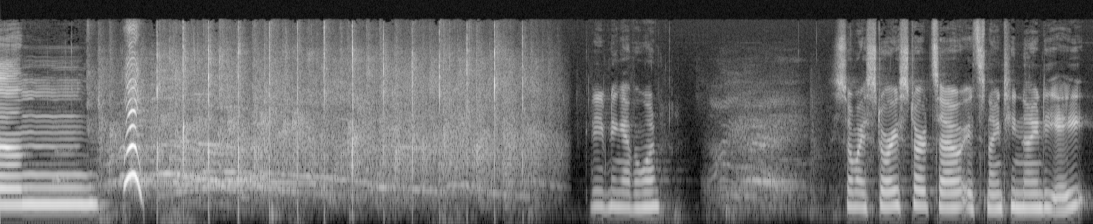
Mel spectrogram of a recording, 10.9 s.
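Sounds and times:
audience applause: 1.0s - 5.7s
speech: 6.0s - 6.8s, 8.4s - 10.9s.

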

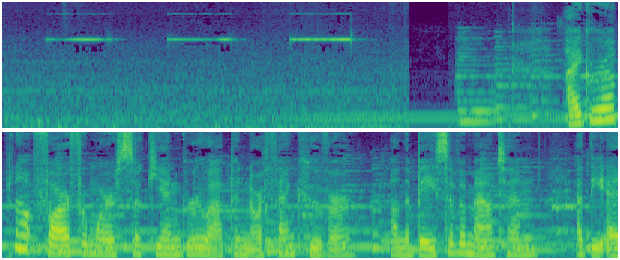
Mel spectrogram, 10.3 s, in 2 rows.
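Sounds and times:
Instant Pot beeping: 0.4s - 3.0s
speech: 4.7s - 10.2s.

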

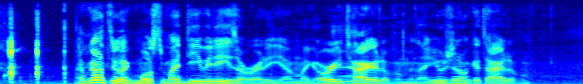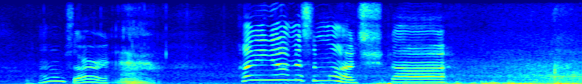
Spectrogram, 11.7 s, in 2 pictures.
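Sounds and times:
laughter: 0.0s - 1.0s
speech: 0.8s - 5.4s, 6.2s - 7.5s, 8.2s - 10.5s
cars passing outside: 10.4s - 11.6s.

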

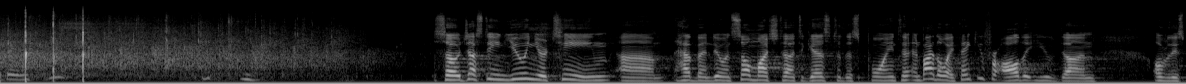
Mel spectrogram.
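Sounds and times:
audience applause: 0.0s - 4.0s
speech: 4.4s - 11.8s.

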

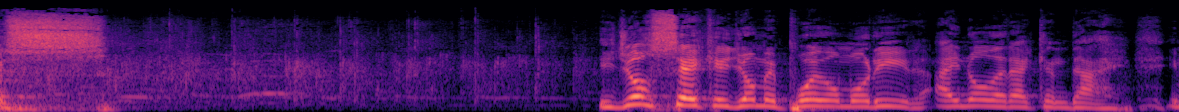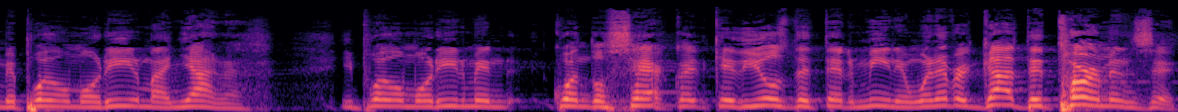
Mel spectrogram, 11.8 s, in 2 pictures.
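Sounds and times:
speech: 0.0s - 0.3s, 3.0s - 11.7s
loud audience applause: 0.0s - 3.2s.

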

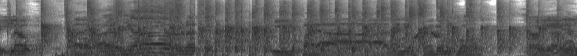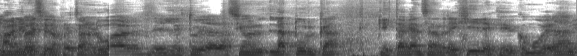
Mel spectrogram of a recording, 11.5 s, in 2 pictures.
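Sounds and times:
group clapping: 0.0s - 6.4s
speech: 0.0s - 11.5s
voices talking and calling out: 3.8s - 4.9s.

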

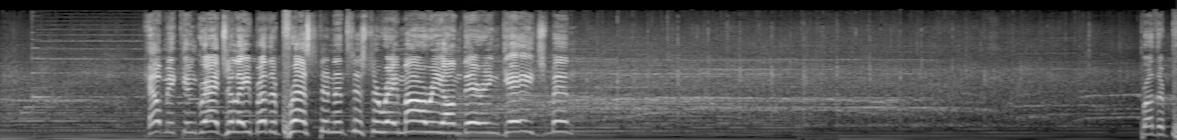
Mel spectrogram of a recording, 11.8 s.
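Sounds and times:
sustained low musical tones: 0.0s - 10.8s
speech: 1.5s - 5.8s, 11.4s - 11.7s
church congregation applauding an engaged couple: 3.7s - 11.7s.

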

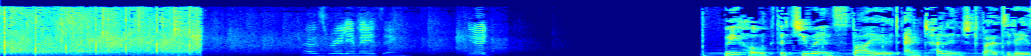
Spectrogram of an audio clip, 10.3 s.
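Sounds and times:
audience applause: 0.0s - 5.1s
speech: 3.2s - 5.0s, 7.2s - 10.3s.

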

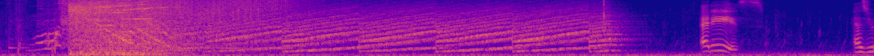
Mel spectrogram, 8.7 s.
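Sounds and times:
phaser firing: 0.6s - 3.3s
starship alarm: 1.5s - 6.5s
speech: 8.6s - 8.7s.

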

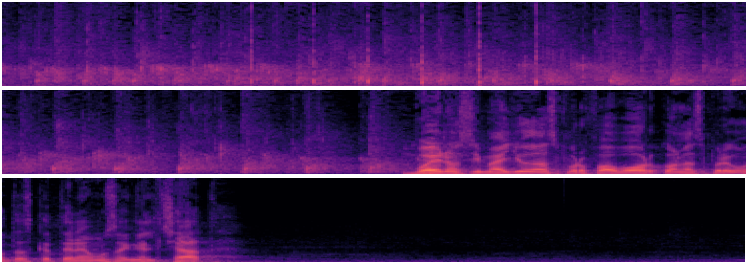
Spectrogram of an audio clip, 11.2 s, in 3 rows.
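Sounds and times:
loud audience applause: 0.0s - 6.2s
speech: 5.8s - 8.7s.

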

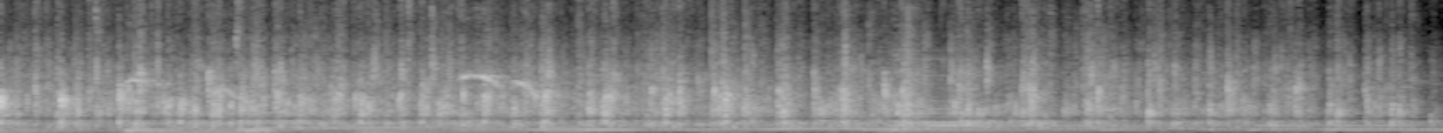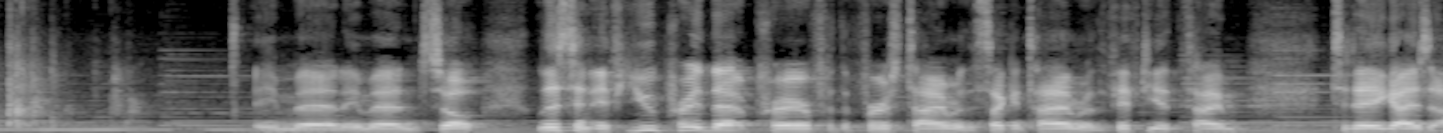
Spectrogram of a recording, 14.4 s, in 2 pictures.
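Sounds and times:
audience applause: 0.0s - 8.1s
speech: 8.6s - 14.4s.

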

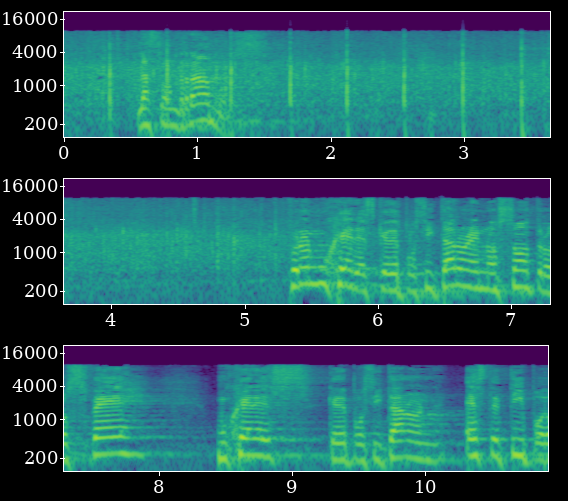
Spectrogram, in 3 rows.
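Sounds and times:
crowd applauding: 0.0s - 6.0s
speech: 0.6s - 1.5s, 5.4s - 10.9s.

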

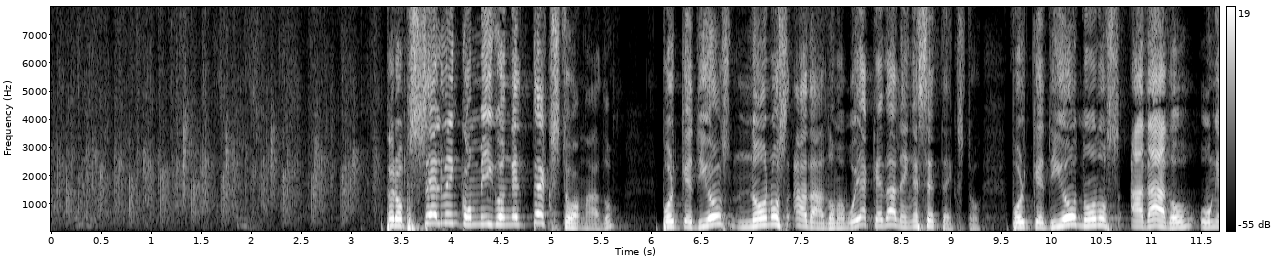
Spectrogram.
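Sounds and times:
audience applause: 0.0s - 3.5s
speech: 3.4s - 11.6s.

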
